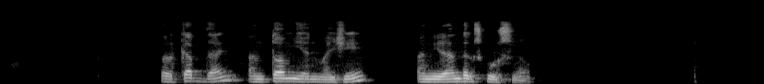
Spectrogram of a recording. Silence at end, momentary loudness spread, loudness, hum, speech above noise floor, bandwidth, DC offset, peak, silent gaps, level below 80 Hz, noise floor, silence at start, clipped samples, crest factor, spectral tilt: 2.35 s; 14 LU; -23 LUFS; none; over 68 dB; 8 kHz; under 0.1%; -6 dBFS; none; -64 dBFS; under -90 dBFS; 1.6 s; under 0.1%; 20 dB; -6 dB/octave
